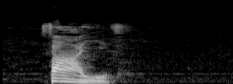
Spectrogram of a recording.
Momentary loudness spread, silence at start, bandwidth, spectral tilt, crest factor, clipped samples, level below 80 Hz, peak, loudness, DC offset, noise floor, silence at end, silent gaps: 20 LU; 0.4 s; 8.2 kHz; -6 dB/octave; 18 dB; under 0.1%; -44 dBFS; -2 dBFS; -17 LUFS; under 0.1%; -58 dBFS; 1.1 s; none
